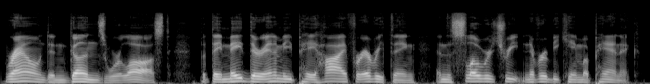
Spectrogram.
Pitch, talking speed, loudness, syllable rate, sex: 115 Hz, 205 wpm, -20 LUFS, 5.5 syllables/s, male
